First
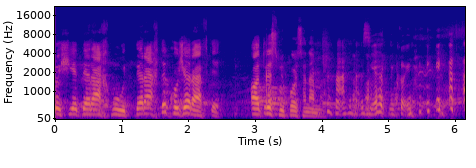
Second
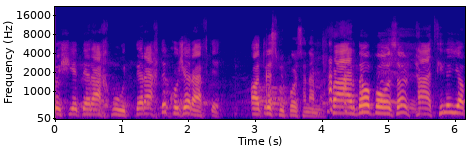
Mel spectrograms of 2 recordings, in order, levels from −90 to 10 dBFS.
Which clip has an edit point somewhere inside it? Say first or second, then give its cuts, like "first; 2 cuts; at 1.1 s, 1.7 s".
second; 1 cut; at 4.0 s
